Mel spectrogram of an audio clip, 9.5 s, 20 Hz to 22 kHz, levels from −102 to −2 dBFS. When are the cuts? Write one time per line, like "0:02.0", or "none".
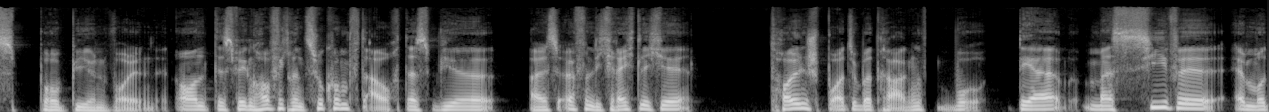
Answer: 0:02.2
0:06.9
